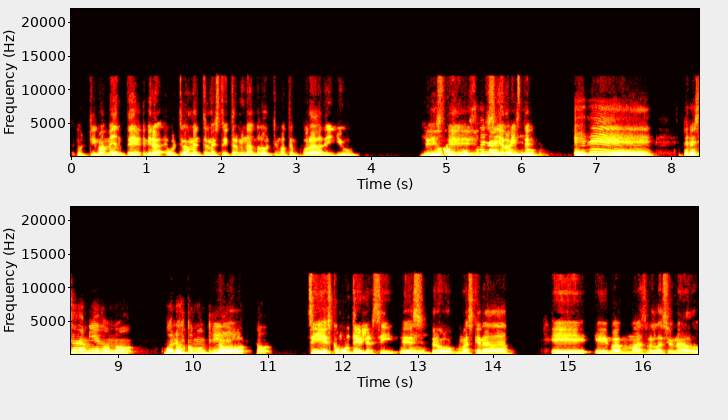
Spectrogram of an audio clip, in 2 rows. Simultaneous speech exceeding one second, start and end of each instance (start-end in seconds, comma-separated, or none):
4.7-6.2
